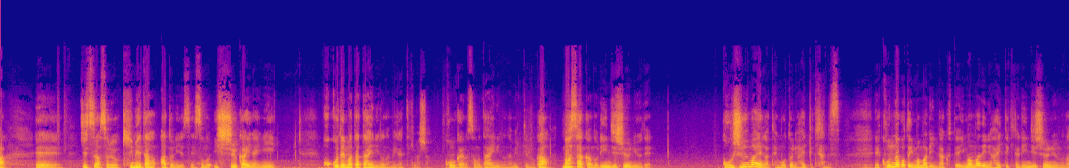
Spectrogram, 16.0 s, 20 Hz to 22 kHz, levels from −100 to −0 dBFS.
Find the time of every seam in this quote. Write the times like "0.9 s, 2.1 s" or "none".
8.3 s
